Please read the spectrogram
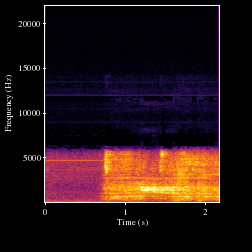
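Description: Music from a television broadcast cutting in suddenly a little under a second in, loud and full, after a low steady hum.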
